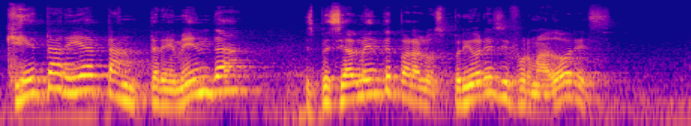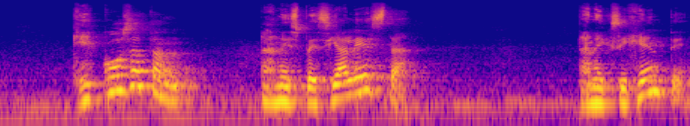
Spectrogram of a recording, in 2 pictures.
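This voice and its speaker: A middle-aged man, a friar, preaching a sermon with lively, humorous storytelling in a monastery chapel. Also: high voice, takes it slowly, long pauses. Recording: echoey room, faint hum.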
